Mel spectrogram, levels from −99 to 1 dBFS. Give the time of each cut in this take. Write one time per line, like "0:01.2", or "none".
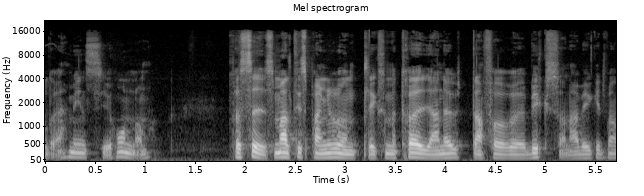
0:01.8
